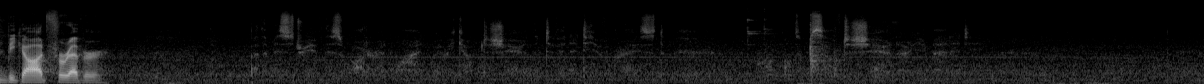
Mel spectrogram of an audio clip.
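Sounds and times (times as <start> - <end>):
low room hum: 0.0 - 12.0
man whispering a prayer: 2.5 - 6.8, 7.8 - 9.9.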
